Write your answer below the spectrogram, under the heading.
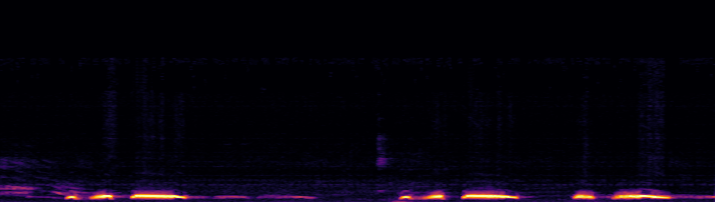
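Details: Hen spotted dove cooing to excite male birds. Two matching phrases, each of quick short coos leading into a long, strong, level coo, separated by a brief silence.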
